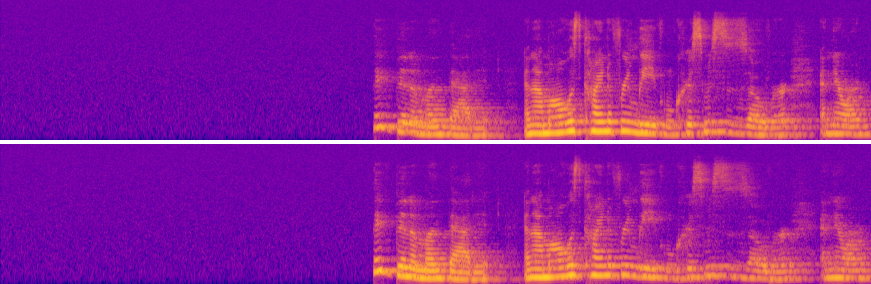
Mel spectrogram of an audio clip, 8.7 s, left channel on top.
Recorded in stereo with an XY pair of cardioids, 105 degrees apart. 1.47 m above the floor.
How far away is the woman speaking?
About 0.9 m.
